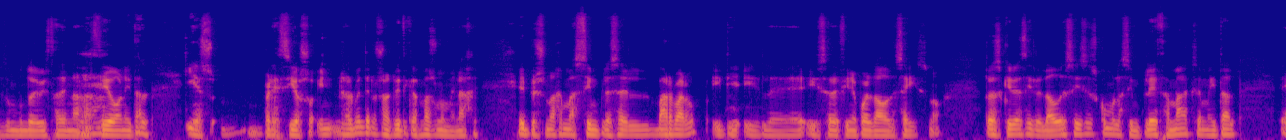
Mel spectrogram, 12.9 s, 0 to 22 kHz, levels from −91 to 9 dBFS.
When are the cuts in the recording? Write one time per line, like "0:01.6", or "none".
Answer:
none

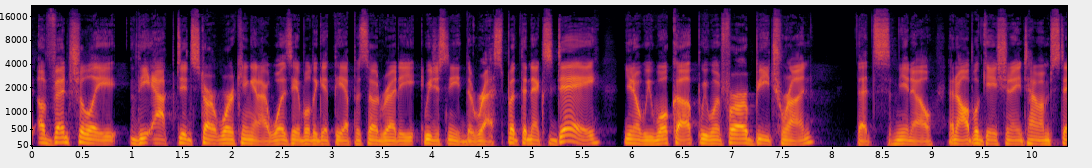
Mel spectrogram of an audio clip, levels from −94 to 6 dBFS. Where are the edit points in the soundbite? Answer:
0:03.9
0:05.8
0:08.5

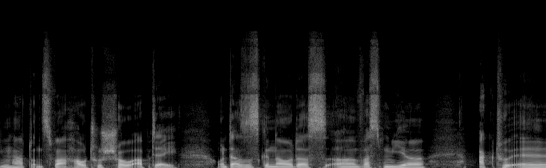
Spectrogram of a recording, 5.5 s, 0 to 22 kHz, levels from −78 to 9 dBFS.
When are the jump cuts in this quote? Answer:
0:01.5

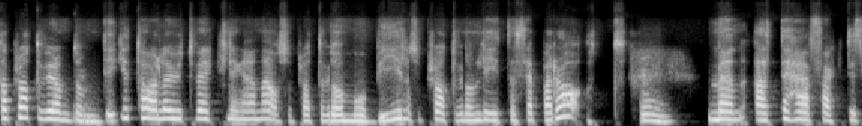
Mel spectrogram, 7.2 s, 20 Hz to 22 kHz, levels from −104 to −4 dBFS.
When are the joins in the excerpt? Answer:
0:02.7
0:03.4
0:03.8

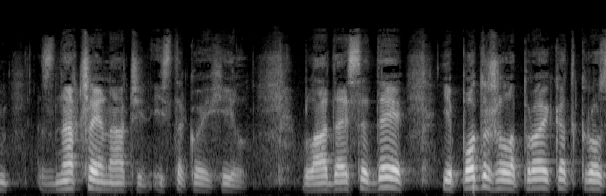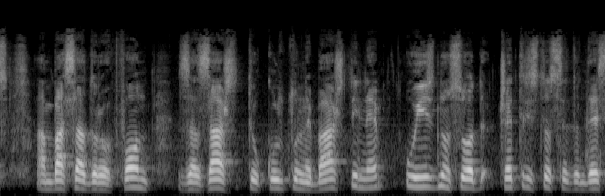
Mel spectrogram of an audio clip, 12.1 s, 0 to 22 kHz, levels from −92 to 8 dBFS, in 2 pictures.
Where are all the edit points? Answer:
none

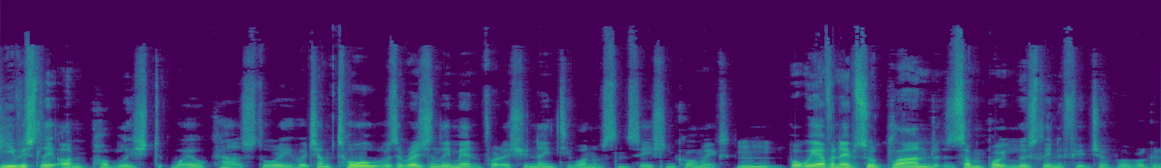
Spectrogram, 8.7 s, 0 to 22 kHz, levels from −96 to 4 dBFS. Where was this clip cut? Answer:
none

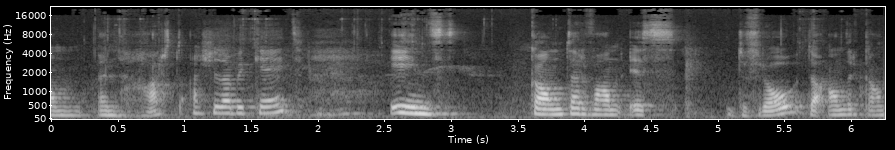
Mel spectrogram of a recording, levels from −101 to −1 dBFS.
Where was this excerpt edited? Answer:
none

